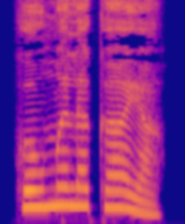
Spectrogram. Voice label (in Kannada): "ಕೋಮಲಕಾಯ", kannada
